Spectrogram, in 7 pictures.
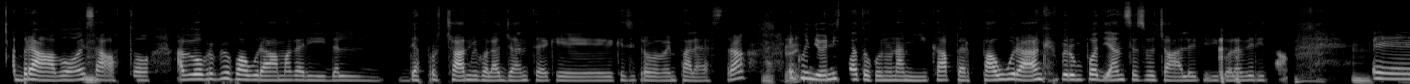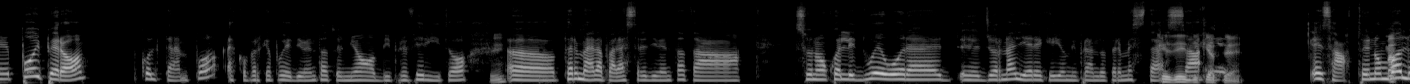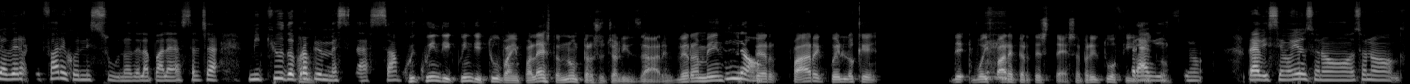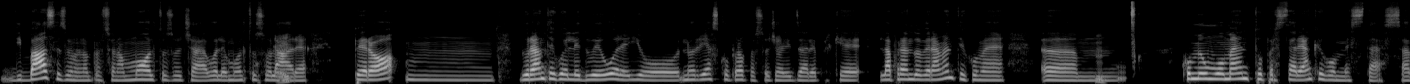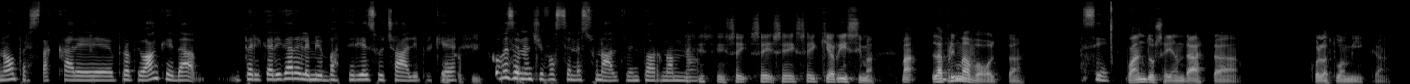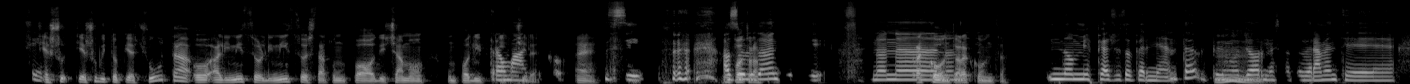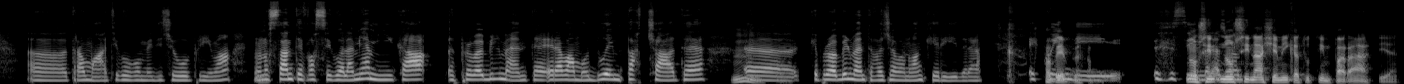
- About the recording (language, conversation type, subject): Italian, podcast, Qual è il tuo hobby preferito e come ci sei arrivato?
- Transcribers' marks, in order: laughing while speaking: "anche per un po'"; chuckle; other noise; tapping; tsk; "proprio" said as "propio"; chuckle; tsk; unintelligible speech; chuckle; chuckle; unintelligible speech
